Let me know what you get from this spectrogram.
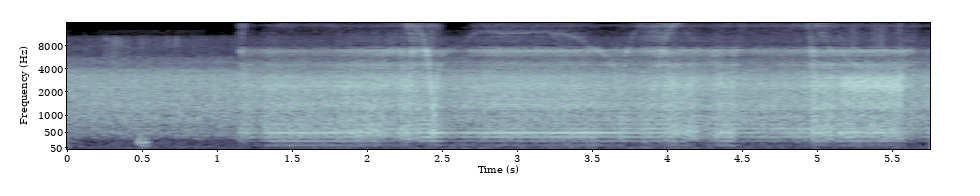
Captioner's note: radio static buzzing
